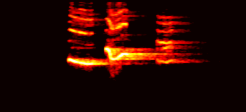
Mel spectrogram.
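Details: Orange-headed thrush singing a single rich whistled phrase of about one second: a clear steady whistle that breaks into a warbled, slurred ending, with silence around it.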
